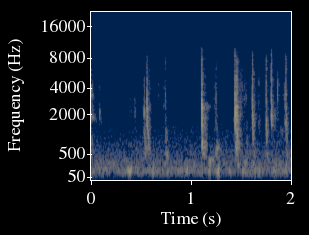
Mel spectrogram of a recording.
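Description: Keystrokes on a computer keyboard while entering a formula in an Excel spreadsheet, a quick irregular run of distinct taps, some louder than others, close and alone over a faint room hum.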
